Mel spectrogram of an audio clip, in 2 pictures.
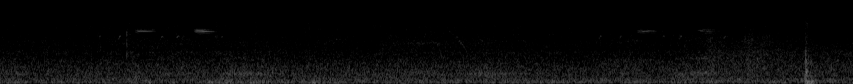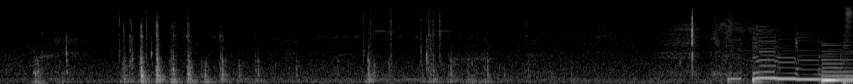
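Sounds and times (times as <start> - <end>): faint wind noise: 0.0 - 16.2
small bird chirping: 1.0 - 2.3, 5.9 - 7.6, 10.2 - 14.7.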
